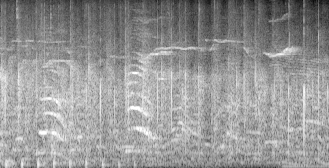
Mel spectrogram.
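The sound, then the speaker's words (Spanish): Applause from the audience at a Bob Marley tribute concert rises in a continuous, moderately loud wash, with voices and a few whistle-like tones mixed in. “Fuerte el aplauso, hermano.”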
